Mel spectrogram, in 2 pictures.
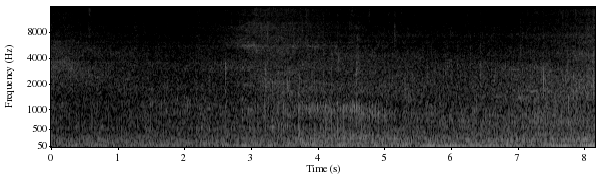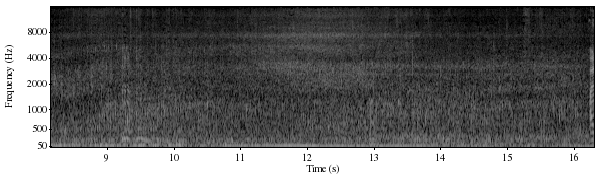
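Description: Wind buffeting the microphone: a low, steady rumble without pitch that grows stronger about halfway through, over faint outdoor street ambience.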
